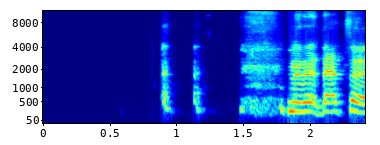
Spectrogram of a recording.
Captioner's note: laughs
